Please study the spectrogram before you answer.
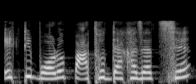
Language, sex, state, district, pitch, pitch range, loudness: Bengali, female, West Bengal, Cooch Behar, 300 Hz, 280-320 Hz, -14 LUFS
